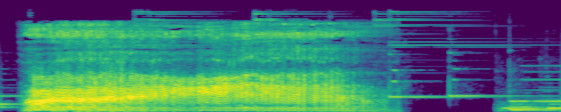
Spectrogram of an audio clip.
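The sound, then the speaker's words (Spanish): A huge monster cat lets out one long, loud roar, rough and growling, that fades after a few seconds into a ringing tone and a low rumble. “Hay un enorme gran gato, ¿no”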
